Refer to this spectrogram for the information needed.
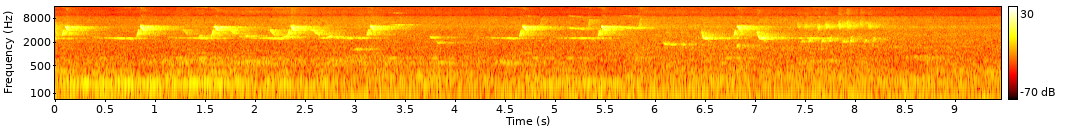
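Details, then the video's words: Thrush nightingale in active song: scattered pure whistles, some stepping down in pitch, given in loose groups, set against constant heavy low background noise. "Sikatan Londo Thrush Nightingale Gacor"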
